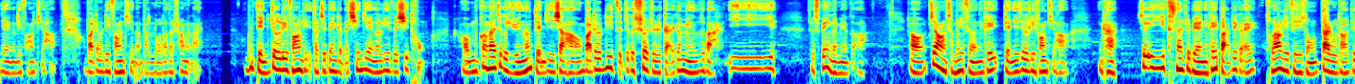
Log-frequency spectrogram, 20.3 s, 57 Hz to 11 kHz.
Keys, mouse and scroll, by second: 1.2 g, 2.2 g, 4.0 click, 5.5 click, 7.3 click, 9.4 click, 12.2 1, 12.3 1, 14.6 click, 16.4 click, 19.0 click.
